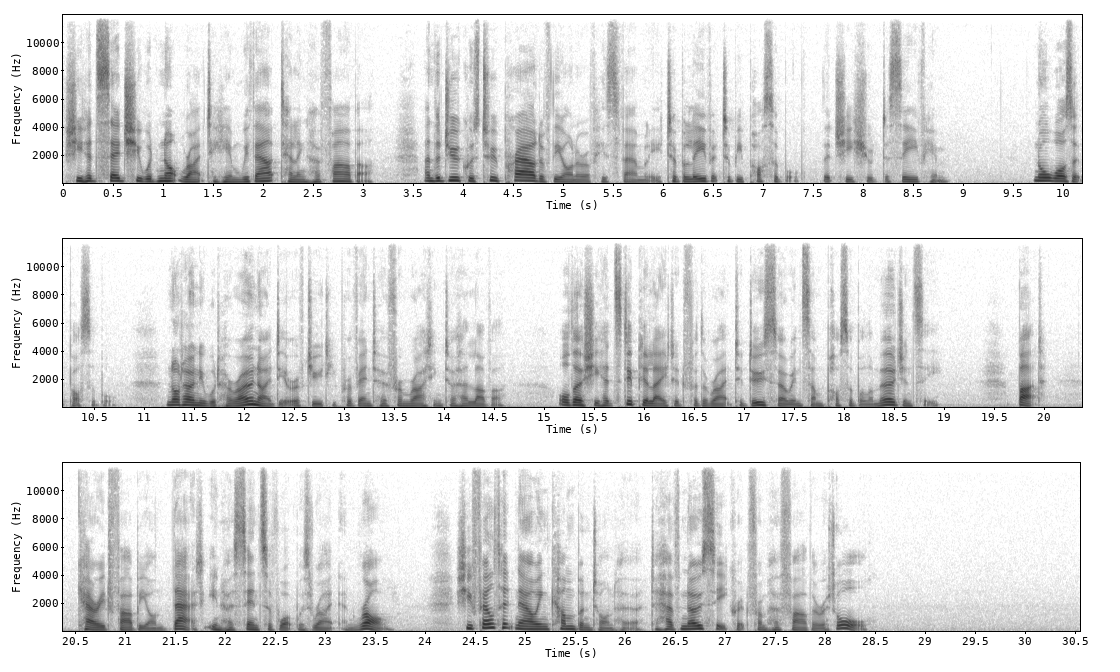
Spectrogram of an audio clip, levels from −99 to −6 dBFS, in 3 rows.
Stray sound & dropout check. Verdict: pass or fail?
pass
